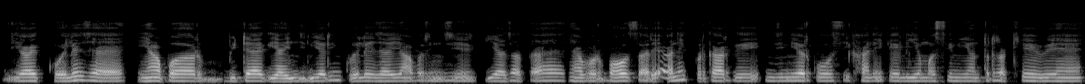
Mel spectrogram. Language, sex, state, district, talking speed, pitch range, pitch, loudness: Hindi, male, Bihar, Muzaffarpur, 190 wpm, 155-170 Hz, 160 Hz, -24 LUFS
